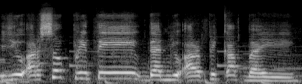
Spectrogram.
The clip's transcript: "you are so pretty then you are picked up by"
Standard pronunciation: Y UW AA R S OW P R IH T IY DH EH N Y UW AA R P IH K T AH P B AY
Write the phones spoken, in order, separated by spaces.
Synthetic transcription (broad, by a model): Y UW AA R S OW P R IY T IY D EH N Y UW AA R P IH K AH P B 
